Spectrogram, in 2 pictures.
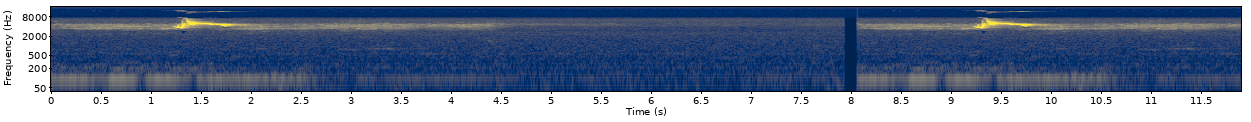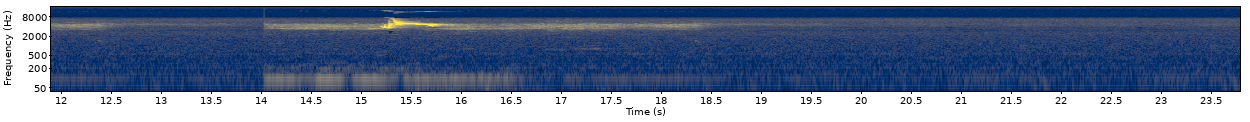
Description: Agriornis murinus - Gaucho chico.wav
